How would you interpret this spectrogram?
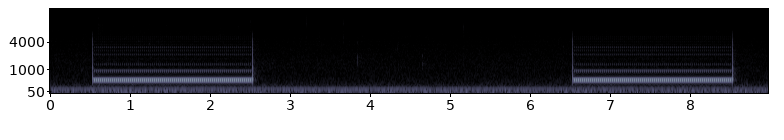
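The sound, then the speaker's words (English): Two steady electronic ringback tones, each lasting about two seconds with a long pause between, over a low constant hum, like an outgoing call to a friend ringing on the line with no answer yet. “Nigga ain't gonna answer the phone.”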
